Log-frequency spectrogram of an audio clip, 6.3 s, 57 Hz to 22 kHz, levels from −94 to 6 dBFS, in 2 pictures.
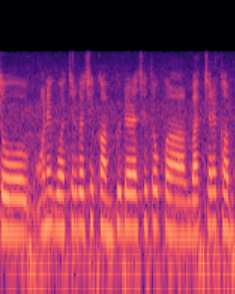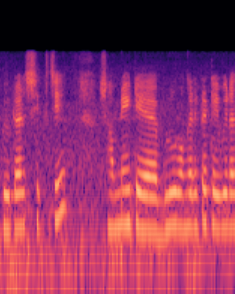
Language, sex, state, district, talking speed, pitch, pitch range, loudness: Bengali, female, Bihar, Katihar, 170 wpm, 220 Hz, 210-225 Hz, -17 LUFS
